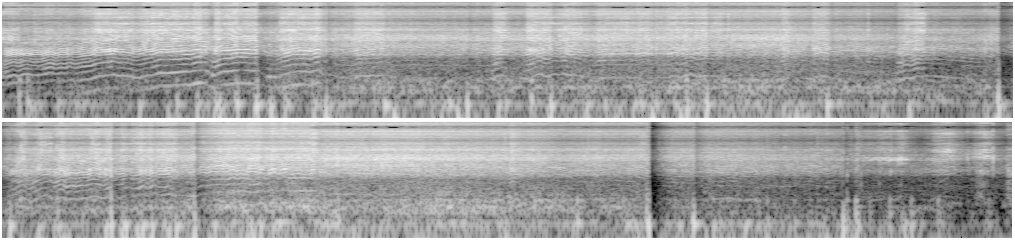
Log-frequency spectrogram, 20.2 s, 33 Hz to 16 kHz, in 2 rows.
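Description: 85cc two-stroke motocross bike engine being ridden hard, its pitch rising and falling over and over as the throttle is opened and closed through the gears and corners. Wind buffets the helmet-mounted microphone as a fluttering low rumble beneath it.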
